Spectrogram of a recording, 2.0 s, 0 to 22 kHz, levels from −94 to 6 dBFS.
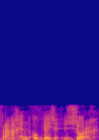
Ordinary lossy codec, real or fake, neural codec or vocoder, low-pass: none; fake; vocoder, 22.05 kHz, 80 mel bands, WaveNeXt; 5.4 kHz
